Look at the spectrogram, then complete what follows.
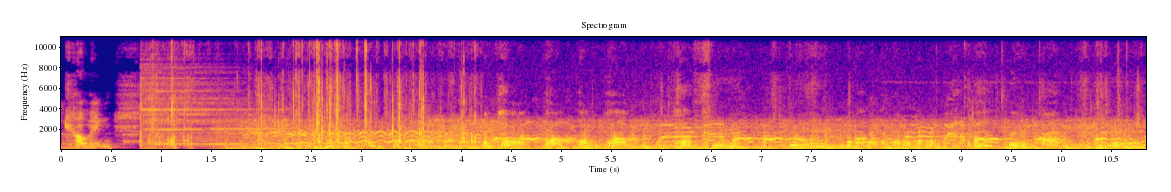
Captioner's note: musical grunting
